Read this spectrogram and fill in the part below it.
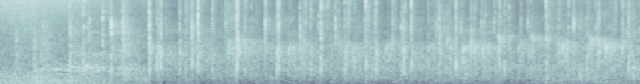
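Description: Audience applause at a tenants association meeting, many hands clapping in a crisp, sustained burst that carries on steadily, with voices mixed in.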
